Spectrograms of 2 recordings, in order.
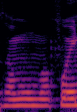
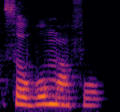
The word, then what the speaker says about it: Sobumafu: bueno, el chiste es que no se dice Sabumafu, ni siquiera se escribe con A. Se llama Sobumafu, o sea, con O. Y cuando lo busqué fue como que, no, la canción dice Sabumafu, pero realmente dice Sobumafu.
